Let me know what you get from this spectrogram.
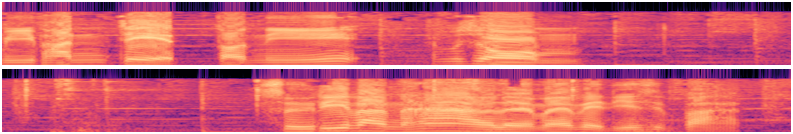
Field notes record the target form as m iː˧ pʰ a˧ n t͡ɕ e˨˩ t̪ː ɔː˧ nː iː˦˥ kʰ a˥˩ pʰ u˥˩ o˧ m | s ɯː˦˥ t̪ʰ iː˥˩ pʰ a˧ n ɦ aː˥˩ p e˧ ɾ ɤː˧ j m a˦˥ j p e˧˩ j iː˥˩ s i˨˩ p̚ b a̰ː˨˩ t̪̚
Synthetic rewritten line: m iː˧ pʰ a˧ n t͡ɕ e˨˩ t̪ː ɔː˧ nː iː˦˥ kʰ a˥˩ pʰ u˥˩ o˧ m | s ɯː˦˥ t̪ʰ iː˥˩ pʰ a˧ n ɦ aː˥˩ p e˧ l ɤː˧ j m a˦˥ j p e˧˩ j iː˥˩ s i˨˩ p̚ b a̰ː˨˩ t̪̚

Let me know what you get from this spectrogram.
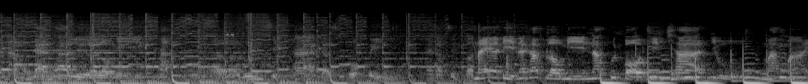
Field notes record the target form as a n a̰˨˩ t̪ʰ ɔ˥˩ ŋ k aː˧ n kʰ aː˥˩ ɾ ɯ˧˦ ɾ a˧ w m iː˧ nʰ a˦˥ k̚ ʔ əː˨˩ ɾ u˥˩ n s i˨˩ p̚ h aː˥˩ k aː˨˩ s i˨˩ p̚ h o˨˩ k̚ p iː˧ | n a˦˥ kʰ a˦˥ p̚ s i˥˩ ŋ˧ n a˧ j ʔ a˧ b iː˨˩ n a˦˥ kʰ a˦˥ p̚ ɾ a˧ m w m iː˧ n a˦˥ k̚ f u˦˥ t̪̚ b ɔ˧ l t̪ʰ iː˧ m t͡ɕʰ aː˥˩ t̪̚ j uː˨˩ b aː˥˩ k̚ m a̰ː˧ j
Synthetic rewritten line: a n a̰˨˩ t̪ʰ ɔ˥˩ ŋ k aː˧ n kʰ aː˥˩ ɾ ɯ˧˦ ɾ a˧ w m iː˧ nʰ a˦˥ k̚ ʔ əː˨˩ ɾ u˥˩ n s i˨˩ p̚ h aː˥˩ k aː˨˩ s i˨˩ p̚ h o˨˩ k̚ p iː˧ | n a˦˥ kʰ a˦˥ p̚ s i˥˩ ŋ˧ n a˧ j ʔ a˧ d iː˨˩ n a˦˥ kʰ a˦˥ p̚ ɾ a˧ w m iː˧ n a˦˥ k̚ f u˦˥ t̪̚ b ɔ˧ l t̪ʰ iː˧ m t͡ɕʰ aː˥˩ t̪̚ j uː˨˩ m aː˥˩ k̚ m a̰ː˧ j

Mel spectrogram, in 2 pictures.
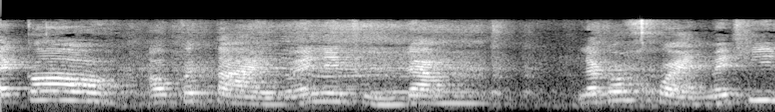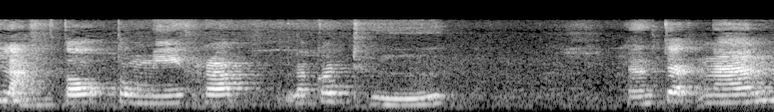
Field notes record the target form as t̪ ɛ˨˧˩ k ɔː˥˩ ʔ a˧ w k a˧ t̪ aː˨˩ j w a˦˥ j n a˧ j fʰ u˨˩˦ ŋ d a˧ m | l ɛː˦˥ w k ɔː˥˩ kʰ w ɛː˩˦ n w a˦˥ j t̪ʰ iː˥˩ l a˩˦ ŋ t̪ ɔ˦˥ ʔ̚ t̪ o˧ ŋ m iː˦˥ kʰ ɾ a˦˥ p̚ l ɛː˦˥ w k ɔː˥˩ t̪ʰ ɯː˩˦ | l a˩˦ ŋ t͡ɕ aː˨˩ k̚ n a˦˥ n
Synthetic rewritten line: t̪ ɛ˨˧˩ k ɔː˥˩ ʔ a˧ w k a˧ t̪ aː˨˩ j w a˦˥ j n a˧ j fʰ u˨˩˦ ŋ d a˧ m | l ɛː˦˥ w k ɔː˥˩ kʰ w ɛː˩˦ n w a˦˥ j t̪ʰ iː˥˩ l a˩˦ ŋ t̪ o˦˥ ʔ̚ t̪ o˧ ŋ n iː˦˥ kʰ ɾ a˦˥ p̚ l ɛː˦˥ w k ɔː˥˩ t̪ʰ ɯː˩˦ | l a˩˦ ŋ t͡ɕ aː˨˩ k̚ n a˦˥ n

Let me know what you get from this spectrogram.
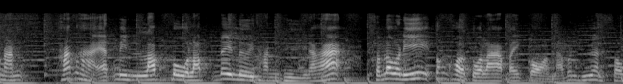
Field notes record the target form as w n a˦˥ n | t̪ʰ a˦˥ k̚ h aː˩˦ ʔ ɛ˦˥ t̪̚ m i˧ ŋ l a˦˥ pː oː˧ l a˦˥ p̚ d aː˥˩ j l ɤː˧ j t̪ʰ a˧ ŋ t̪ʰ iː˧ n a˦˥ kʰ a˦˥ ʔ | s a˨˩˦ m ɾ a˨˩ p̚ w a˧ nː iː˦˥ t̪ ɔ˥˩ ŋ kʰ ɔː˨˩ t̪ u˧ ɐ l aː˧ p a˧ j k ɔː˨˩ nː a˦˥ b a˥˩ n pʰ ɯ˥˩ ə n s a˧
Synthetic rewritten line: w n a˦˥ n | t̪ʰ a˦˥ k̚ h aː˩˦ ʔ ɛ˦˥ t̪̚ m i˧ n l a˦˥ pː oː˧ l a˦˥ p̚ d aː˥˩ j l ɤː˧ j t̪ʰ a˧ n t̪ʰ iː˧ n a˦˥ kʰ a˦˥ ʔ | s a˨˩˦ m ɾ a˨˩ p̚ w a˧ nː iː˦˥ t̪ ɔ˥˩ ŋ kʰ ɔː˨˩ t̪ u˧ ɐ l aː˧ p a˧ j k ɔː˨˩ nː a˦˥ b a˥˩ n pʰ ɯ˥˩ ə n s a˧

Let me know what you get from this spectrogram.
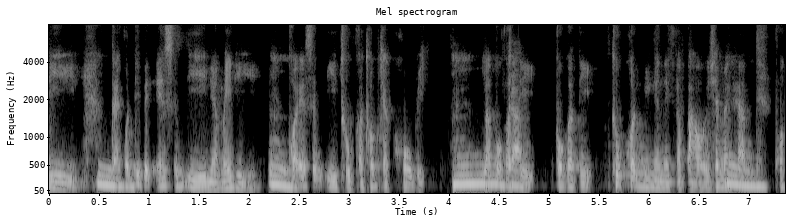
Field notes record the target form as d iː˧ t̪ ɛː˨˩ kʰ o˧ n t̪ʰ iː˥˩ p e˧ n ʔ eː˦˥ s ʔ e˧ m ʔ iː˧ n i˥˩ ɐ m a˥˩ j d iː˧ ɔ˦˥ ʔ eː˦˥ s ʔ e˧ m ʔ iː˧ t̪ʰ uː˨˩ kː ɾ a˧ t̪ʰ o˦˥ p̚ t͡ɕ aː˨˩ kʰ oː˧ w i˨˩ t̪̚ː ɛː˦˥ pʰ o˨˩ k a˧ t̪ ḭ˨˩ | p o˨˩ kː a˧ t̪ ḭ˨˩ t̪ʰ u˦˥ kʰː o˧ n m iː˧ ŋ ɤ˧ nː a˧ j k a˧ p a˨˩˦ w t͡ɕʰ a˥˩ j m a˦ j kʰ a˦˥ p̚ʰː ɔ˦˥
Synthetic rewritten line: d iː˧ t̪ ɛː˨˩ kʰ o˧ n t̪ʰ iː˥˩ p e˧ n ʔ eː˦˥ s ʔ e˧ m ʔ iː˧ n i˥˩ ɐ m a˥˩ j d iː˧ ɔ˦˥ ʔ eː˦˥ s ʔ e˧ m ʔ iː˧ t̪ʰ uː˨˩ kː ɾ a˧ t̪ʰ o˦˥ p̚ t͡ɕ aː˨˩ kʰ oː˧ w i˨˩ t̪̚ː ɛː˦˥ p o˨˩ k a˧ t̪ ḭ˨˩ | p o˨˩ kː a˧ t̪ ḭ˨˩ t̪ʰ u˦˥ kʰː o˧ n m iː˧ ŋ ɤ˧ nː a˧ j k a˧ p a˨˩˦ w t͡ɕʰ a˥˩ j m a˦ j kʰ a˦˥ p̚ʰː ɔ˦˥

